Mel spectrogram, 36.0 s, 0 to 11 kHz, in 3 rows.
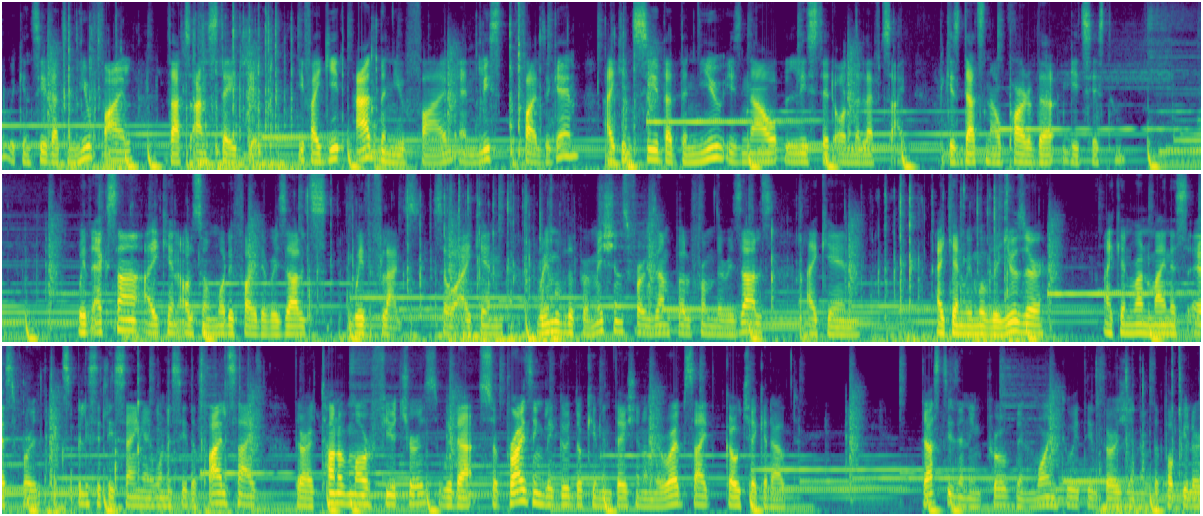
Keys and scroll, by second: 0.3-6.5 typing, 10.9-13.3 typing, 14.7-17.9 typing, 19.5 ctrl+p, 20.0-22.5 typing, 24.1 typing, 24.5 ctrl+a, 25.1 ctrl+p, 25.5-26.0 typing, 26.4 Return, 34.7-35.8 typing.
